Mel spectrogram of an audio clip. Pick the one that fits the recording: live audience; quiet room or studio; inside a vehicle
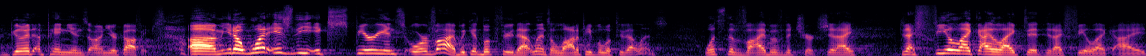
live audience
